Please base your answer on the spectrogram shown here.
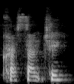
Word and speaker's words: croissant: I use an app called Croissant. You want to pronounce it as, depending on your nationality. My favourite one is Brazilians and the way they say croissant. What do they say? Croissante.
